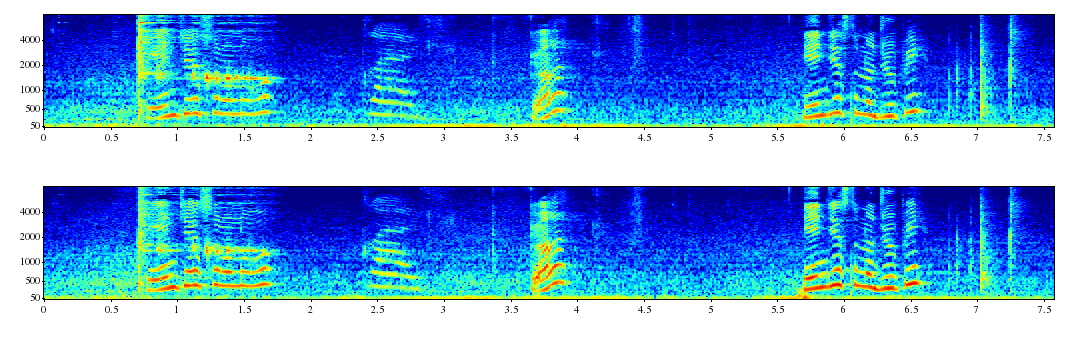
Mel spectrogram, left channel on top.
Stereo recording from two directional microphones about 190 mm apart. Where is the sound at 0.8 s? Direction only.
20° right (ahead or behind).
